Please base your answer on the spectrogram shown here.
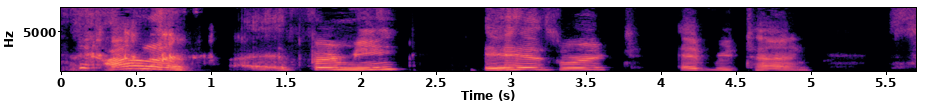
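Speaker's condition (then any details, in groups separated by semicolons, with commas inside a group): Traumatic brain injury; ongoing therapy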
